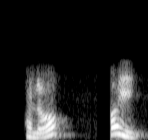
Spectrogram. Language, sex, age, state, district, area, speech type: Assamese, female, 45-60, Assam, Nagaon, rural, conversation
